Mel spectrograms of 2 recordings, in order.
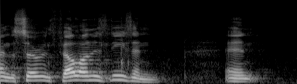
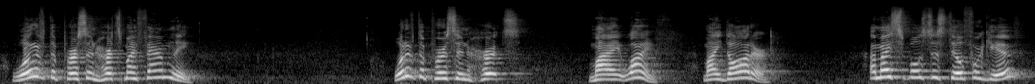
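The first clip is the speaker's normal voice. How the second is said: indignant protest, high and loud; protective attitude; 6 semitones higher, 5 dB louder than usual. Acted. Believer balking at forgiving whoever hurts his family, protective attitude. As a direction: push each question higher and louder, protesting. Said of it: "You get this attitude".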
